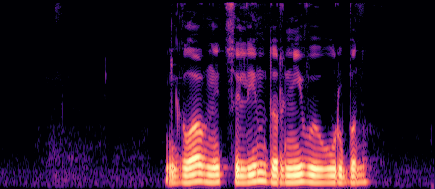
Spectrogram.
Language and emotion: Russian, neutral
